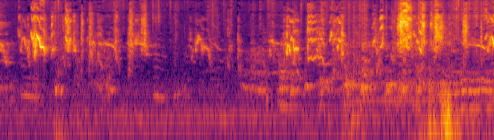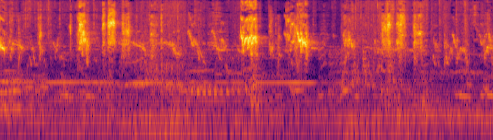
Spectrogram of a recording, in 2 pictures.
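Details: Several budgies chatter with sharp, high chirps and squeaky notes scattered unevenly, punctuated by short loud bursts and a faint low thump midway.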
